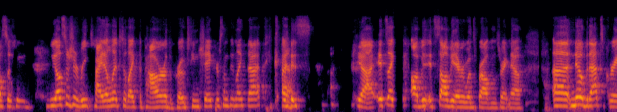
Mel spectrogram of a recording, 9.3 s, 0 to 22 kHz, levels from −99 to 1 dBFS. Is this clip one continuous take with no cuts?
yes; 0 cuts

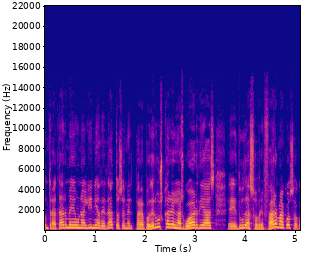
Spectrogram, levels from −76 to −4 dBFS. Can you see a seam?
yes; 1 cut; at 1.8 s

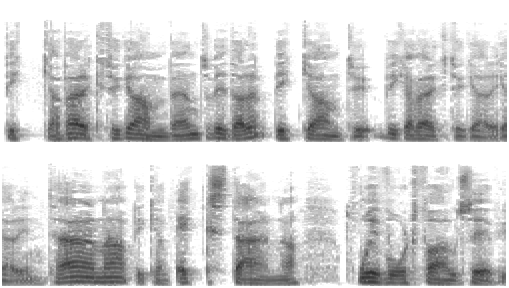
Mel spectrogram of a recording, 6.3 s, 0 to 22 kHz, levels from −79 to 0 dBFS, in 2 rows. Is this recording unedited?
no; 3 cuts; at 1.3 s, 3.1 s, 4.2 s

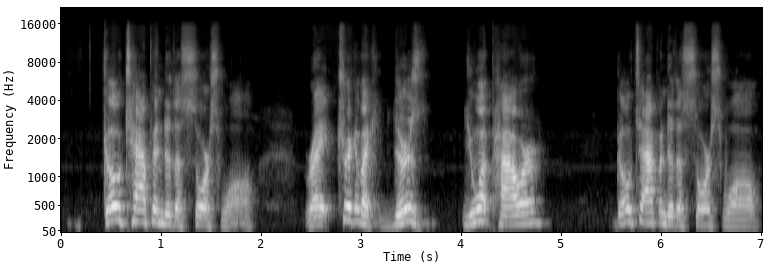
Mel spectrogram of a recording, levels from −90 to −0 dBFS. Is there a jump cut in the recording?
no; 0 cuts

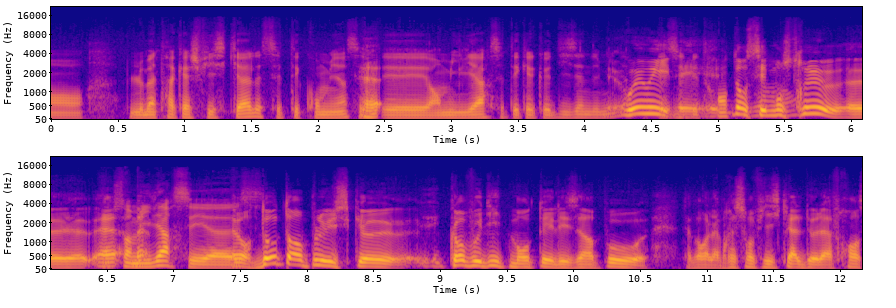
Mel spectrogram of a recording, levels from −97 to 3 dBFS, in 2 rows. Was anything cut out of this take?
no; 0 cuts

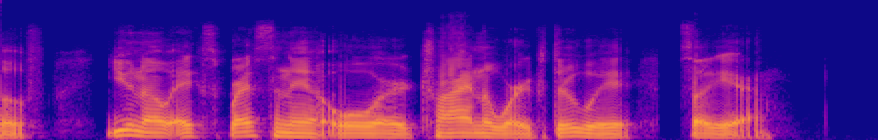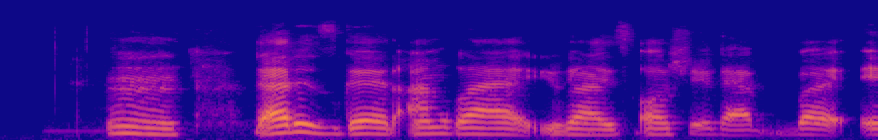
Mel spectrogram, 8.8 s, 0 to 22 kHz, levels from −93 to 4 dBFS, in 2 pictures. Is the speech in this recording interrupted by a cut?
yes; 1 cut; at 3.3 s

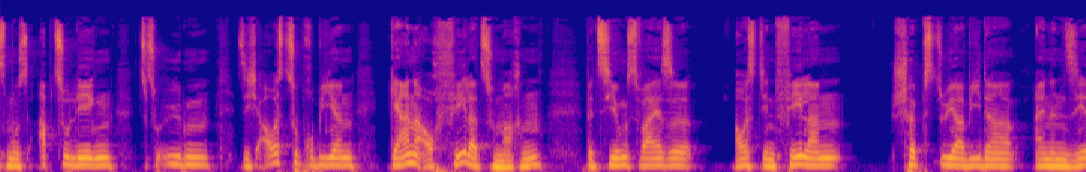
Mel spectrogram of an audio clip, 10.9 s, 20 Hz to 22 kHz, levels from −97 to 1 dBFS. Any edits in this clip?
yes; 1 cut; at 1.5 s

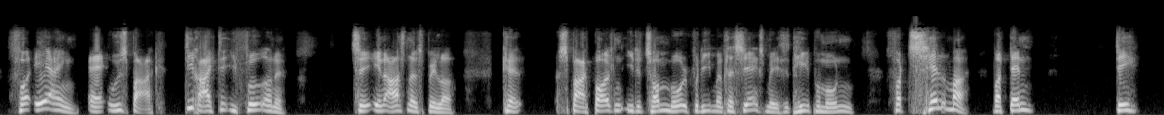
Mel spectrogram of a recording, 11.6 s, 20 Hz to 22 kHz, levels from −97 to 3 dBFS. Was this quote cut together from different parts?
yes; 4 cuts; at 1.1 s, 4.9 s, 7.2 s, 7.9 s

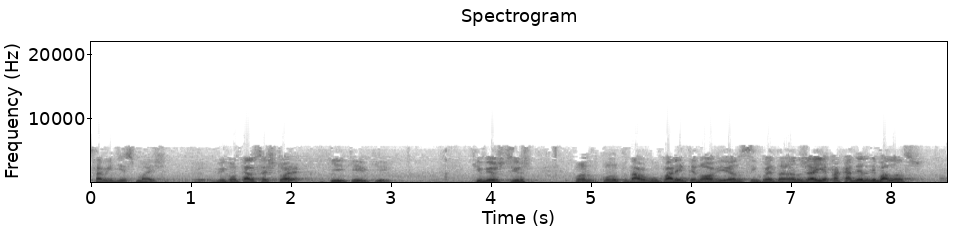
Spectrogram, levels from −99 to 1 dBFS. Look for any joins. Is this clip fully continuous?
yes; 0 cuts

